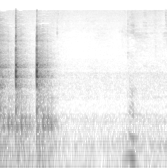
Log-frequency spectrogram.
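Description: A spoon knocking against a cooking pot, three quick knocks in the first half second, then quiet.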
